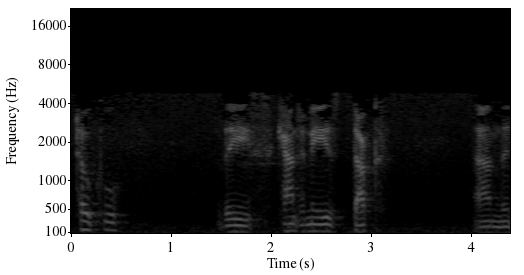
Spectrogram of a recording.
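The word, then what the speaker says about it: 德: of this word death the japanese pronounce it toku these cantonese duck and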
